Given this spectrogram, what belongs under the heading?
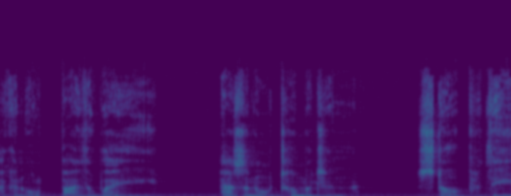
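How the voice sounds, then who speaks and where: A put-on character voice sits at a very deep, low pitch. Background noise is clearly heard. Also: moderate pace. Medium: video game. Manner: stiff, halting.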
